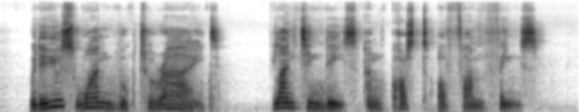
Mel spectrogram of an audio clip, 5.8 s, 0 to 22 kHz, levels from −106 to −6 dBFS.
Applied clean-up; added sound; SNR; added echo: neural mask model RNNoise.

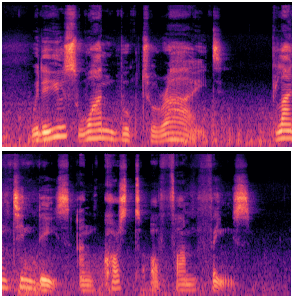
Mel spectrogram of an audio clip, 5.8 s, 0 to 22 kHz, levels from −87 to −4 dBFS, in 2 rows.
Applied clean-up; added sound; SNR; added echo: none; Thunder / Rain; 15 dB; none.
